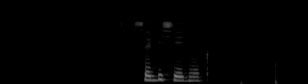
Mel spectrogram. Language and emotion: Russian, neutral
